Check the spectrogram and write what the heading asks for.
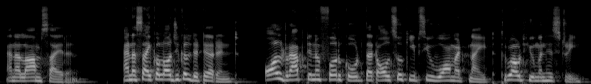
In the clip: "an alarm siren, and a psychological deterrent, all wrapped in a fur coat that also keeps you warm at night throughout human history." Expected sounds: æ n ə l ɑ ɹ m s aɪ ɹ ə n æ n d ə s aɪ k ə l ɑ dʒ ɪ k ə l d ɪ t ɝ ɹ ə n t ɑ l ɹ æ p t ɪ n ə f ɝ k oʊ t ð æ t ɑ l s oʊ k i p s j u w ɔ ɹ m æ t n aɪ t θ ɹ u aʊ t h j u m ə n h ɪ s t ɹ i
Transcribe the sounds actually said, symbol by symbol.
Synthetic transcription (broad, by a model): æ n ə l ɑ ɹ m s aɪ ɹ ə n æ n d ə s aɪ k ə l ɑ dʒ ɪ k ə l d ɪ t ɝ ɹ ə n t ɑ l ɹ æ p t ɪ n ə f ɝ k oʊ t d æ t ɑ l s oʊ k i p s j u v ɔ ɹ m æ t n aɪ t t ɹ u aʊ t h j u m ə n h ɪ s t ɹ i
